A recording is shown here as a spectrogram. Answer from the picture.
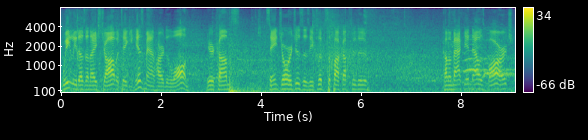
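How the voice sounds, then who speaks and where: Amid noticeable background noise, a man with a fairly high voice speaks with long, frequent pauses. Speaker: hockey play-by-play announcer. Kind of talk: live commentary. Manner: fast; animated.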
